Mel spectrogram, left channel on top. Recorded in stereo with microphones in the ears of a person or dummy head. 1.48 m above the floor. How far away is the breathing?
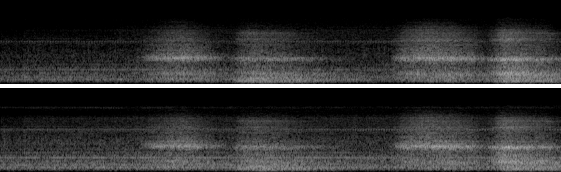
About 8.5 m.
